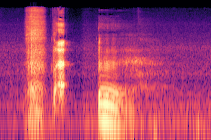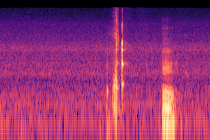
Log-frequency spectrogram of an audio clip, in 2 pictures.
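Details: Drunk person with hiccups: abrupt, jerky catches of the breath, some with a brief voiced croak, repeating at irregular short gaps.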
